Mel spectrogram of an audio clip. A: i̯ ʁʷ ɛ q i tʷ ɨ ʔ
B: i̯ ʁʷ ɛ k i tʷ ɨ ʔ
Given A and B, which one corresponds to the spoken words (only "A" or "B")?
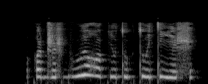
B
